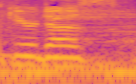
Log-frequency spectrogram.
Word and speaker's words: Gyarados: Yes, I know it becomes Gyarados.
